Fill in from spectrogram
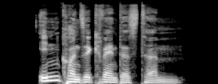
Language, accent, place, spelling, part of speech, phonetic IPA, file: German, Germany, Berlin, inkonsequentestem, adjective, [ˈɪnkɔnzeˌkvɛntəstəm], De-inkonsequentestem.ogg
- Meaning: strong dative masculine/neuter singular superlative degree of inkonsequent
